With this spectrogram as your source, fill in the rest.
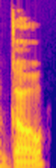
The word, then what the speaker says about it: Gao: Uh Francois Gao or Go, sorry, the way it's pronounced over there.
